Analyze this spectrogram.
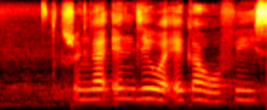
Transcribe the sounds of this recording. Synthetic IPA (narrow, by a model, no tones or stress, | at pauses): ʂiŋɡaʔend͡ɮiwaʔɛkʼaɦofiːsi̥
